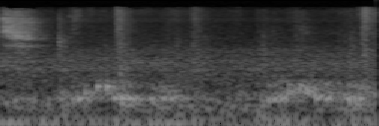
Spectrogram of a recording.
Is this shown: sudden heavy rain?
no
